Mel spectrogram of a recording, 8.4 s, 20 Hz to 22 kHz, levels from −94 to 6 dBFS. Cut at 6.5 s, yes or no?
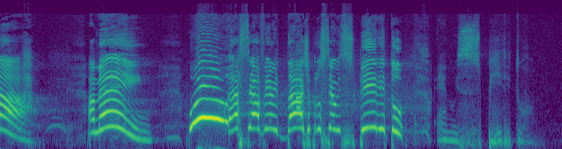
yes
